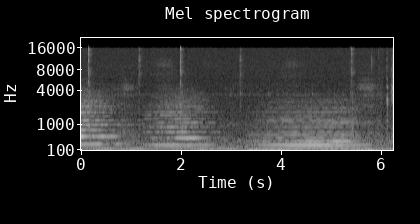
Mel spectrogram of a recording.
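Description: Sustained bowed-string notes from a sampled chamber strings instrument, sounding one pitch after another, each held for a second or two over a low steady rumble, with a few faint clicks in between.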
